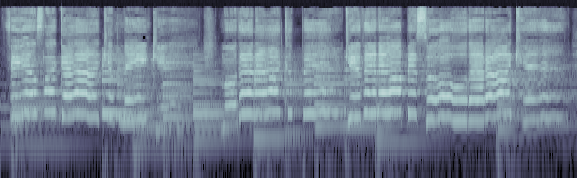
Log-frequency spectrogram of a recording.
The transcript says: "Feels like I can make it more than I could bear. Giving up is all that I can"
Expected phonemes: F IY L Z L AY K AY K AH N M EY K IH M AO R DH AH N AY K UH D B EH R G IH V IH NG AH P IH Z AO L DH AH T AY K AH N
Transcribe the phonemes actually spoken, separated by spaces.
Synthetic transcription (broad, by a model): F IY L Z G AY AY K AH N M EY K IH M AO R DH AH N AY K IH D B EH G IH V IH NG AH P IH S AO DH AH T AY K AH N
